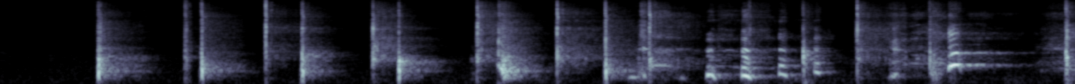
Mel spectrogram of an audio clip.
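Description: A handful of people clap in loose, uneven bursts during a casual, boozy podcast hangout, with scattered laughter mixed in near the end.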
